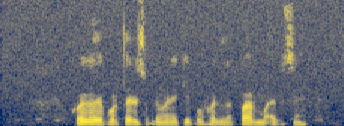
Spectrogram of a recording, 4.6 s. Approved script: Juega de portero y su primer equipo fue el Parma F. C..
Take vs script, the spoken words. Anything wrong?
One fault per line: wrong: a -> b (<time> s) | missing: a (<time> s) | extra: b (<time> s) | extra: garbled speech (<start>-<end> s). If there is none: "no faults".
no faults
